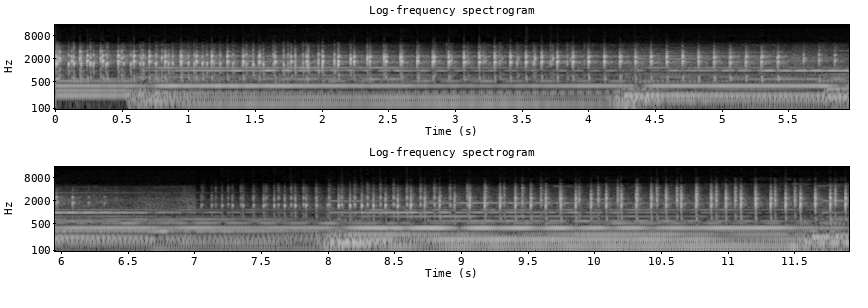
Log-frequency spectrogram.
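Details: Synthesized music with steady sustained tones and a fast pulsing rhythm; no animal sound is heard.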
